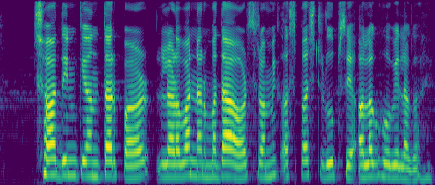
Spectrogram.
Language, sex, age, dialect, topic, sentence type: Magahi, female, 46-50, Western, agriculture, statement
